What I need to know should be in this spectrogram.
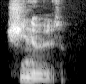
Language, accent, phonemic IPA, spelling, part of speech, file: French, France, /ʃi.nøz/, chineuse, noun, LL-Q150 (fra)-chineuse.wav
- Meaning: female equivalent of chineur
